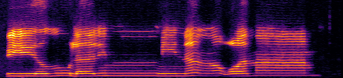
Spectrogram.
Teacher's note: Fi zulalim, rapat bibir terus masuk ni.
